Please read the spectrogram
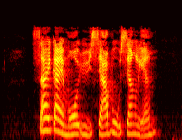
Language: Chinese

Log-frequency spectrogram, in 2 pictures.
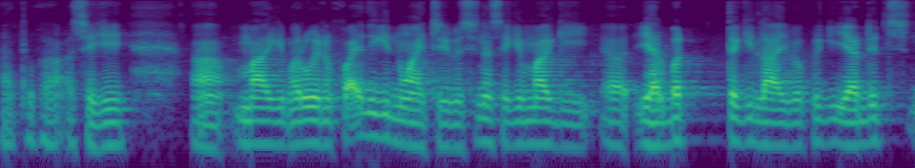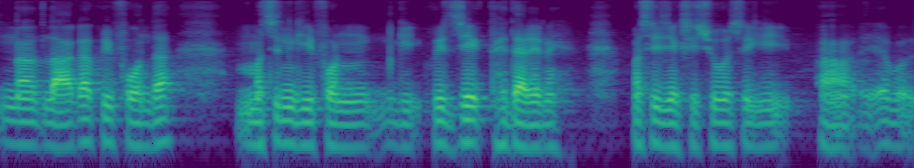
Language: Manipuri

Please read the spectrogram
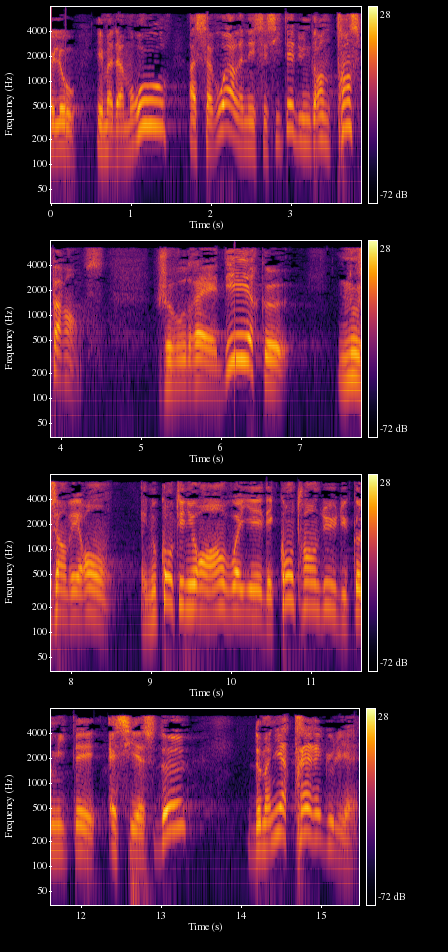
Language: French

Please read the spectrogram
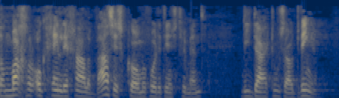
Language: Dutch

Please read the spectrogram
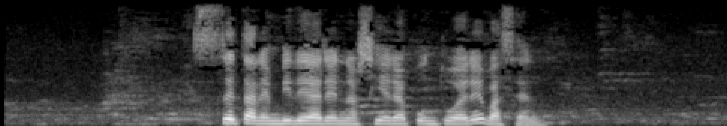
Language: Basque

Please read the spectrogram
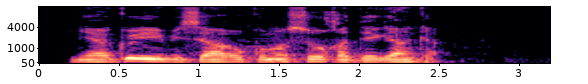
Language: Somali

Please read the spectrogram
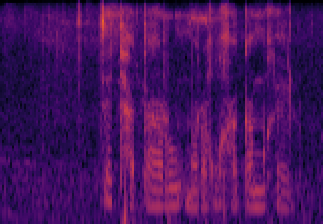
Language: Tswana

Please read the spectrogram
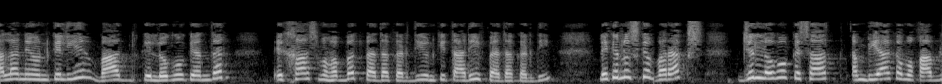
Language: Urdu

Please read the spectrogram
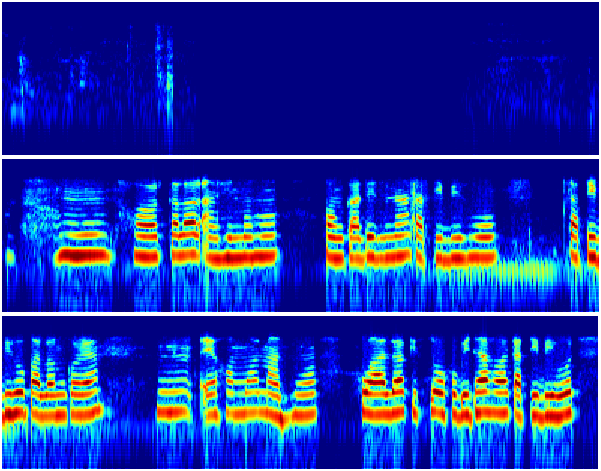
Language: Assamese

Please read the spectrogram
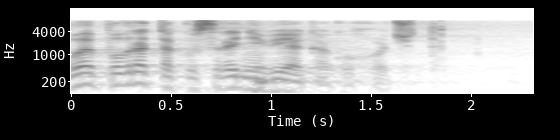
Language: Croatian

